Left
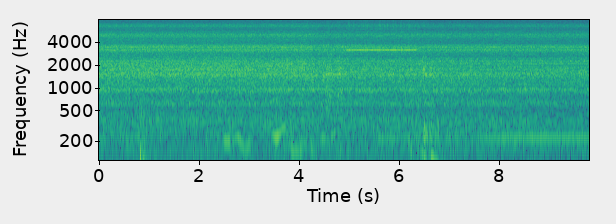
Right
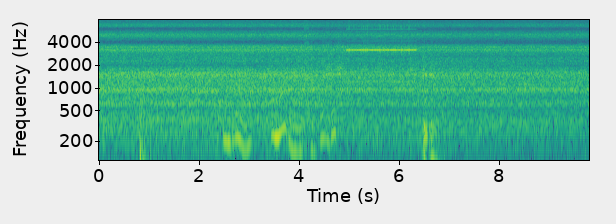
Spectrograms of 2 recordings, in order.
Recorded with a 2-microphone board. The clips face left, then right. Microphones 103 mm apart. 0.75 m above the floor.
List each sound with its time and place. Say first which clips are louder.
0.8 s a cupboard door: right 6 dB; 40° right (ahead or behind)
2.5 s a woman speaking: right 8 dB; 65° right (ahead or behind)
5.0 s a phone ringing: right 5 dB; 65° right (ahead or behind)
6.5 s throat clearing: right 9 dB; 50° right (ahead or behind)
